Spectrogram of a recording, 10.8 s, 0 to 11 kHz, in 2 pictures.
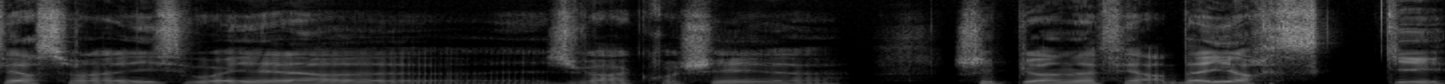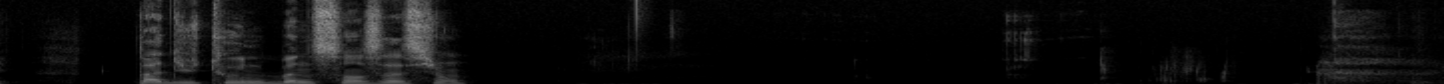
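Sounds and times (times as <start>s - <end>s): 
speech: 0.0s - 7.3s
wet mouth clicks and slurps from sipping water: 7.6s - 8.0s, 8.6s - 10.8s
person swallowing water: 9.2s - 10.8s.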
